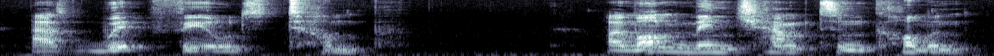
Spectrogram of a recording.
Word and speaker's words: Minchinhampton: Whitfield tump I'm on Minch Hampton common spelled Minchin Hampton but pronounced Minch Hampton in gler England it's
